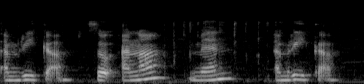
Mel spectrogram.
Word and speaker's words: أمريكا: America in Arabic is Amrika. So Anna min Amrika. Amrika.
